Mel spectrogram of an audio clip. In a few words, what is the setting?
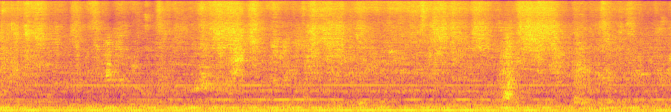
restroom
